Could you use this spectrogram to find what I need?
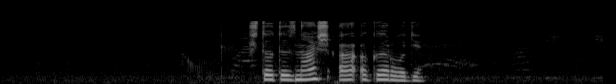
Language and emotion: Russian, neutral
